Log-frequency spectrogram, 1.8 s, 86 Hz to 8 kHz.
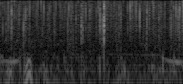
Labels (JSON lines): {"label": "biophony, cascading saw", "recorder": "SoundTrap 600 or HydroMoth"}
